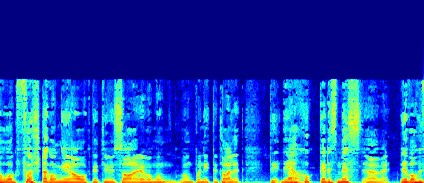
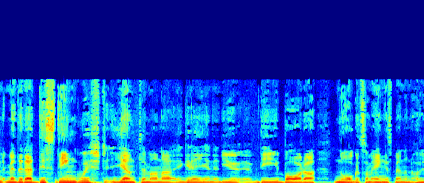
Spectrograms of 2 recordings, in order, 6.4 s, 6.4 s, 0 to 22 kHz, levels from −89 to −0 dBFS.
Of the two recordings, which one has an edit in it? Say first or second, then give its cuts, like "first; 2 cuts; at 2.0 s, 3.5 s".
second; 1 cut; at 3.3 s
